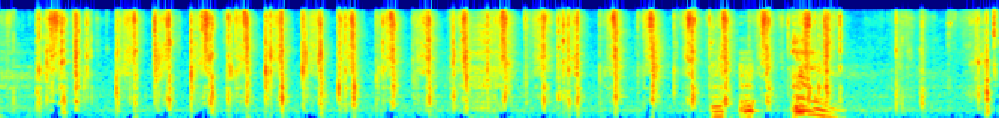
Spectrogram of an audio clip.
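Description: A tarot deck shuffled by hand: a quick, even run of papery card slaps, about five a second, ending shortly before a throat clear near the end.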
